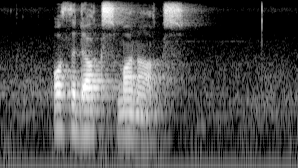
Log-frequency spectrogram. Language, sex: English, male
